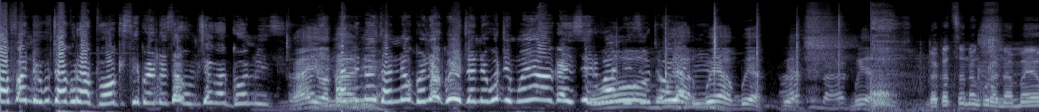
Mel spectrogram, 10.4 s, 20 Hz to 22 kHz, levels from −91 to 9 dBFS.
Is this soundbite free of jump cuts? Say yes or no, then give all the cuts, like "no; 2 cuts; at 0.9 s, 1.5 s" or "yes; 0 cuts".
no; 1 cut; at 8.7 s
